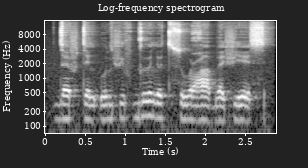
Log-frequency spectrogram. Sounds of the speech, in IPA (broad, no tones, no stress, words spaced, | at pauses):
dɛftelʔulfʲuf ɡɯlɯt suʕabɛ fʲes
